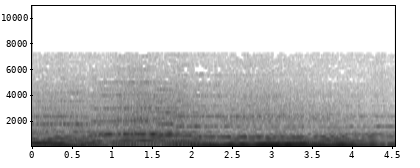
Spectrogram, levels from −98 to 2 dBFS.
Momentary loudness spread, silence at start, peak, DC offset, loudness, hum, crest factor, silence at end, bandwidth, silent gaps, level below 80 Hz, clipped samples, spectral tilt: 10 LU; 0 s; -2 dBFS; under 0.1%; -18 LUFS; none; 14 dB; 0 s; 5.2 kHz; none; -38 dBFS; under 0.1%; -10.5 dB/octave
